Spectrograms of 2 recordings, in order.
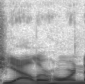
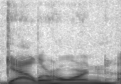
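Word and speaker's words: Gjallarhorn: I believe it's Yallerhorn, not Gallerhorn. I believe that's the proper pronunciation of the uh, uh, the device they use at Vikings games.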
